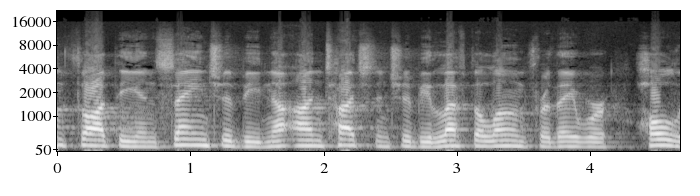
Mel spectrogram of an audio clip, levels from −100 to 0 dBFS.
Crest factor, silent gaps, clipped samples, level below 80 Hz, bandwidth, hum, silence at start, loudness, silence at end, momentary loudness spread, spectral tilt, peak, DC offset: 12 dB; none; 0.7%; -54 dBFS; 13 kHz; none; 0 s; -13 LUFS; 0 s; 7 LU; -6 dB/octave; 0 dBFS; under 0.1%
